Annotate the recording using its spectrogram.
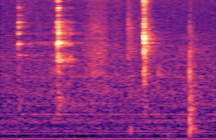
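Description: A handful of short, light clicks and taps spread over about two seconds, over a faint steady hum.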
